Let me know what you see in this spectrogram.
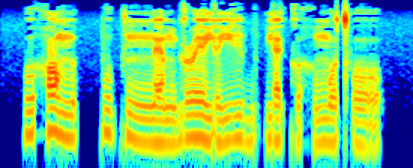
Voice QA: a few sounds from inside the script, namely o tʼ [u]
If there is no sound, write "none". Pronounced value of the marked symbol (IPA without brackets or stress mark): o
